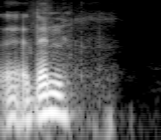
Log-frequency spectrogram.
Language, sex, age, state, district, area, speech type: Malayalam, male, 18-30, Kerala, Kannur, rural, spontaneous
